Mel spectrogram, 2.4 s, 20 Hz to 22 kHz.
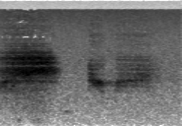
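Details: Black grouse in Norwegian woods in early spring, April 2012: a loud, breathy hissing sneeze lasting nearly a second, then a second softer, falling hiss after a short pause.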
